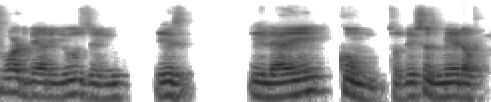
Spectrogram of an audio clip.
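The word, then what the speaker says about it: إِلَيْكُمْ: Then their next word they are using is Ilaikum.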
